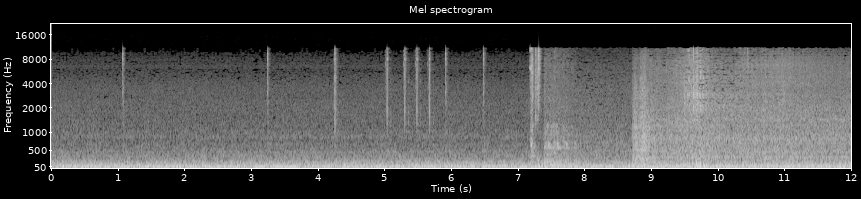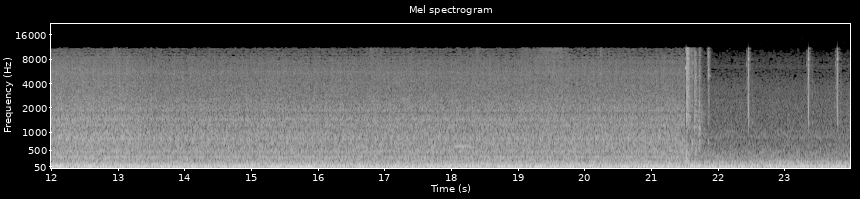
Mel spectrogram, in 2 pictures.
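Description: Short game menu clicks tick now and then.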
